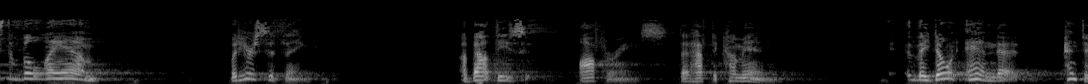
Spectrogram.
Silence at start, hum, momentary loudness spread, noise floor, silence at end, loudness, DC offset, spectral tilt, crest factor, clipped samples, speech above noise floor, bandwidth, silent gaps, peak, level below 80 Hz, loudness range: 0 s; none; 15 LU; -81 dBFS; 0 s; -32 LUFS; under 0.1%; -4 dB/octave; 24 dB; under 0.1%; 50 dB; 8.4 kHz; none; -10 dBFS; -64 dBFS; 7 LU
